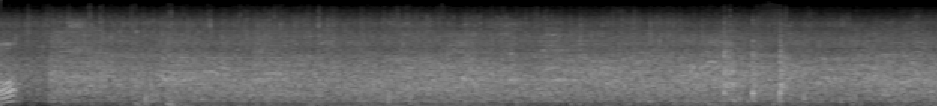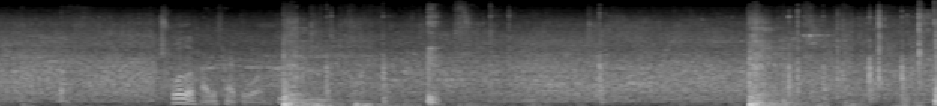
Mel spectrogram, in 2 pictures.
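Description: A table tennis ball clicks sharply off paddles and the table.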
